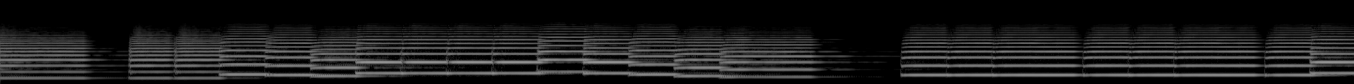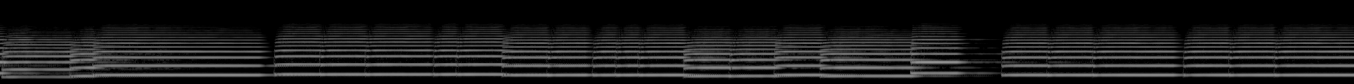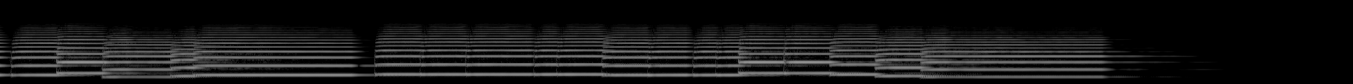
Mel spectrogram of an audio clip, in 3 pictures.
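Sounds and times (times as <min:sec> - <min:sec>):
solo trumpet playing a Christmas song: 0:00.0 - 0:08.4, 0:09.0 - 0:38.5.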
